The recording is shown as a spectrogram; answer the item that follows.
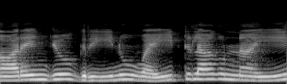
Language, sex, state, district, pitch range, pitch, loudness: Telugu, female, Andhra Pradesh, Sri Satya Sai, 190-230 Hz, 205 Hz, -14 LUFS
